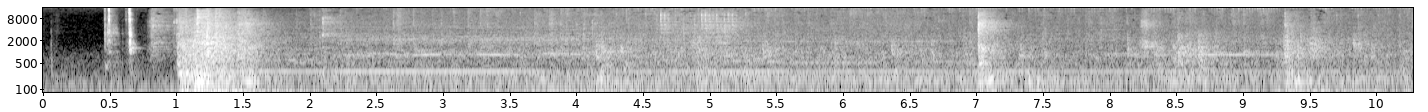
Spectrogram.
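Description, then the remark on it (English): A large bay door rumbles and slides open with a loud initial clunk, followed by a steady mechanical drone and faint squeals, with a few more thuds along the way. No one speaks. “I waited for the bay door to fully open, then I hit the power switch.”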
